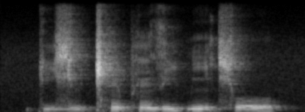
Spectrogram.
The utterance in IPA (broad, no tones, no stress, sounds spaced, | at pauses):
k i ʑ ɨ ǁʰ ɛ̃ pʰ ɛ̃ z i ɓ ĩ t͡ɕʰ o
